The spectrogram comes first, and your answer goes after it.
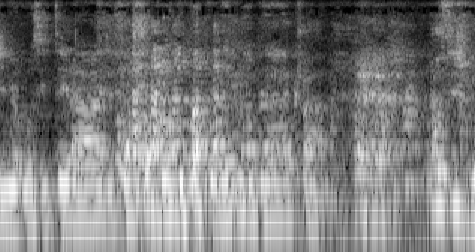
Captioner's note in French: rires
